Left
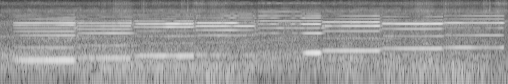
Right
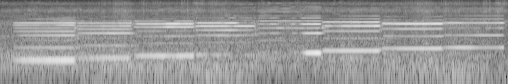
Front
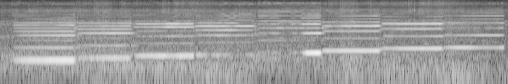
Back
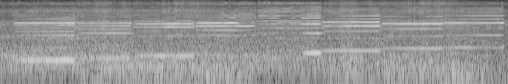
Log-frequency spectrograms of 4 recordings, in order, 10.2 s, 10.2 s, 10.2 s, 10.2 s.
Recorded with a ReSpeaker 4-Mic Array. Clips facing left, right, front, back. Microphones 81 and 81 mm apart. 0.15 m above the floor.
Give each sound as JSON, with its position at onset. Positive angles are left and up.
{"t": 0.2, "sound": "a violin", "azimuth_deg": -15}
